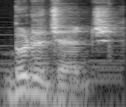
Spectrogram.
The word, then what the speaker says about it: Buttigieg: the one that has the really hard to pronounce name that everyone talks about his name is pi pi e pi tour buddha judge we're gonna talk about this guy so mayor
